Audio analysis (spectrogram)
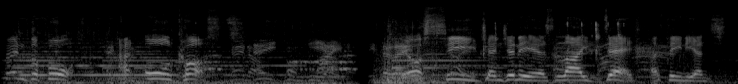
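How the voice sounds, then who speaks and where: A man's voice: high-pitched, takes it slowly, over music. A man playing a bold, proud Spartan general in a game, giving rousing, commanding speeches and orders.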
